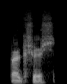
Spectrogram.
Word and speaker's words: Berkshire: Berkshires. – Okay. – I don't know. It depends. Like, I don't know. Some northern accent might be different, but I'm pretty sure it's like the English pronunciation, so Berkshire.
